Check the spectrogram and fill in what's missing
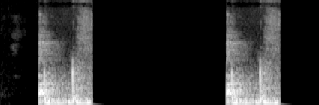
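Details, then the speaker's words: Two hollow, low-pitched percussion taps with short ringing notes over the supraclavicular region during comparative lung percussion, examiner standing at the patient's right; resonant percussion note over normal lung. "Comparative percussion, always in every side of the lung we will hear the clear lung sound. So we will start from the supraclavicular region."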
